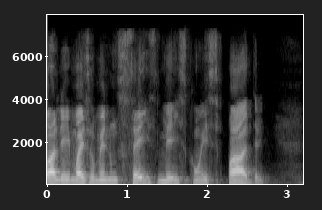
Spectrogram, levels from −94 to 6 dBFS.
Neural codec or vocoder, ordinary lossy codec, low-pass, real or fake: none; AAC, 32 kbps; 7.2 kHz; real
